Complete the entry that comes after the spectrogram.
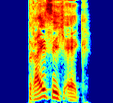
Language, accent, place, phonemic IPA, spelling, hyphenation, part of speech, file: German, Germany, Berlin, /ˈdʁaɪ̯sɪç.ɛk/, Dreißigeck, Drei‧ßig‧eck, noun, De-Dreißigeck.ogg
- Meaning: triacontagon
